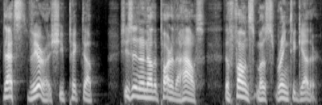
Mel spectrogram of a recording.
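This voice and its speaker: A plainspoken war veteran, close and dry. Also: male voice, fairly high pitch, animated, moderate pace, dry recording. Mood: matter-of-fact. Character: grown war veteran, curious, uneasy, haunted by captivity. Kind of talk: audio drama acting.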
